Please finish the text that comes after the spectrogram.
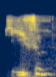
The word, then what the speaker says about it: keys: okay you got that how about key key z z sound keys boy boys boys guy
